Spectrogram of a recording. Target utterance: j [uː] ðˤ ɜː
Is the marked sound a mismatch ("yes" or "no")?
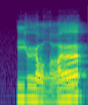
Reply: yes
